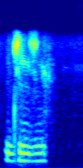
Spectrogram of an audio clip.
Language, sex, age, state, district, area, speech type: Hindi, male, 18-30, Uttar Pradesh, Jaunpur, urban, conversation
